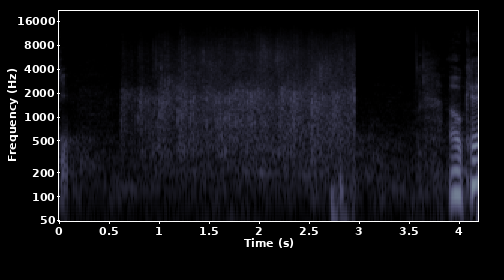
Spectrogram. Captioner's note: applause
